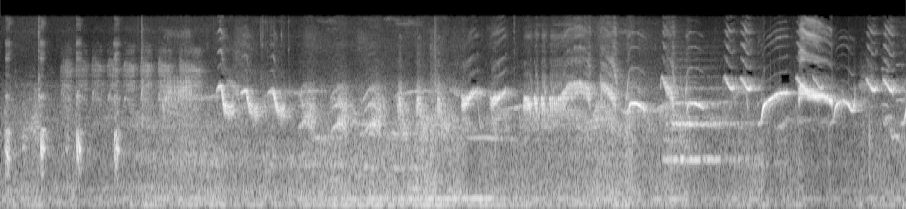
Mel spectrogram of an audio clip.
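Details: A big-bodied hwamei kept in a cage for sale, noted for its singing and fanning when fighting, gives a varied stream of warbled whistles, some brief sharp notes, and a long looping phrase near the end.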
